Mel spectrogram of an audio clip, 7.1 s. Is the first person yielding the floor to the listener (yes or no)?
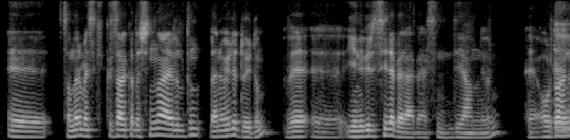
no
